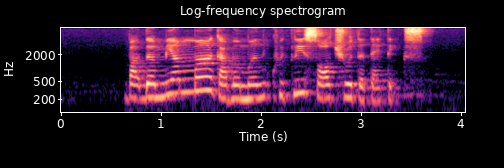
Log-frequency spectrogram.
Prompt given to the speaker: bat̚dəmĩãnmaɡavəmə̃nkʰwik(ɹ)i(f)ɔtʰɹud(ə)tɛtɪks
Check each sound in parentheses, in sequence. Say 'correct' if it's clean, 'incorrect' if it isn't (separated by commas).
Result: incorrect, incorrect, correct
